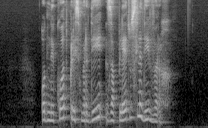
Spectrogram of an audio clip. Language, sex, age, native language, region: Slovenian, female, 18-29, Slovenian, Gorica region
